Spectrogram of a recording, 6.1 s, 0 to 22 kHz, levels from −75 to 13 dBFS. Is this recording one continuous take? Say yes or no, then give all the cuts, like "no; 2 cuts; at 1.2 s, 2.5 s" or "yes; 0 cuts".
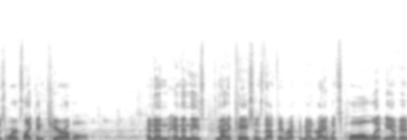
no; 2 cuts; at 3.2 s, 5.2 s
